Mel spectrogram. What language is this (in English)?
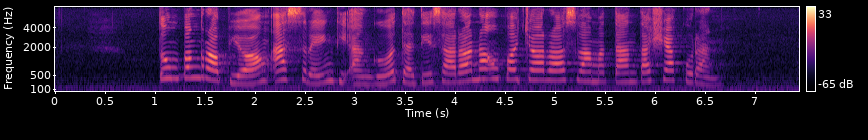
Javanese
